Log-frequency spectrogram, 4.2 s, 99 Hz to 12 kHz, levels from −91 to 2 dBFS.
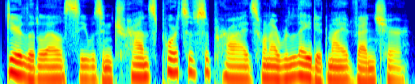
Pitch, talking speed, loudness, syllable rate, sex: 140 Hz, 190 wpm, -17 LUFS, 5.7 syllables/s, female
